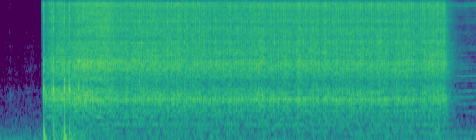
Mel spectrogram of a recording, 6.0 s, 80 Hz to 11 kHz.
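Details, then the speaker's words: Electron Robot toy gear pack at about 3 volts, shifting from one gear drive to the other to switch from spinning the body to moving the legs: fast, buzzy high-pitched gear whir for about five seconds, then it stops; normal gear drive operation. "And when it moves from one gear drive to the other, it moves from moving the legs back and forth to spinning the body around."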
